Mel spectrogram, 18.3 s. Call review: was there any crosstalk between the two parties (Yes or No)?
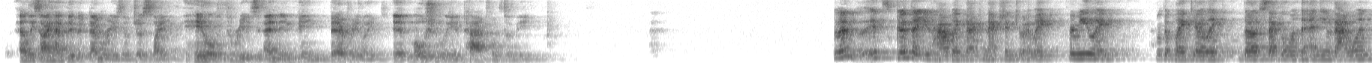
No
